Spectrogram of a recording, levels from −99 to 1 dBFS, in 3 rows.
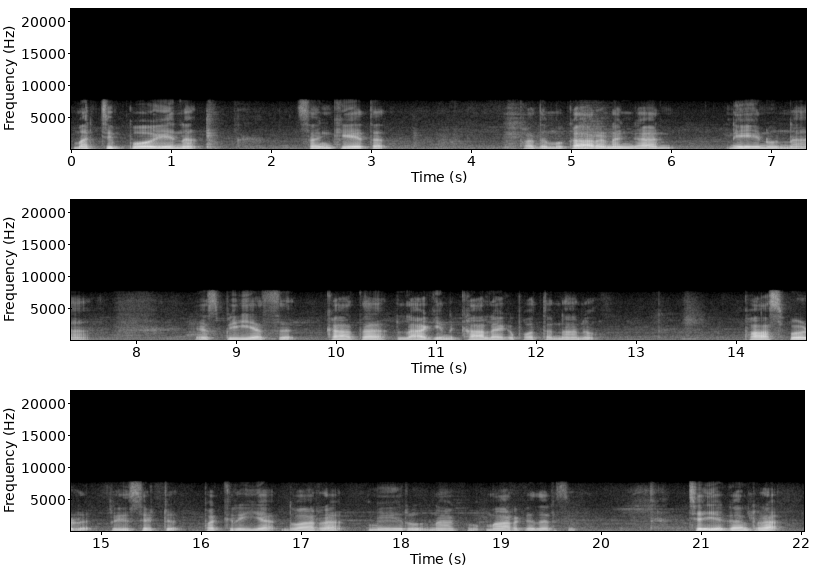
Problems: none marked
